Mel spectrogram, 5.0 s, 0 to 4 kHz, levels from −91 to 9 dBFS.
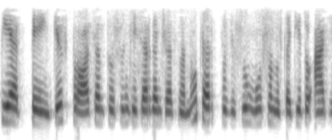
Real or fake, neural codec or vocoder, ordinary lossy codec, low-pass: real; none; MP3, 24 kbps; 3.6 kHz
